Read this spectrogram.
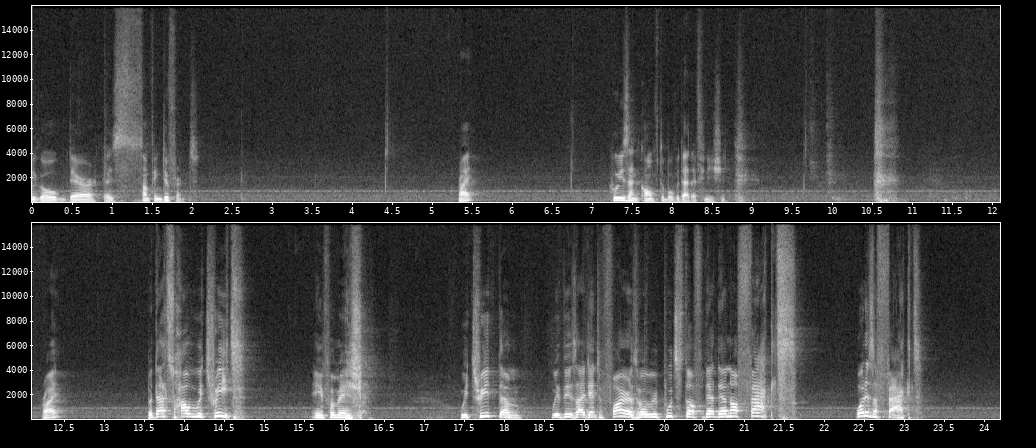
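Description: A man speaks with animation through a microphone, pausing often.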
